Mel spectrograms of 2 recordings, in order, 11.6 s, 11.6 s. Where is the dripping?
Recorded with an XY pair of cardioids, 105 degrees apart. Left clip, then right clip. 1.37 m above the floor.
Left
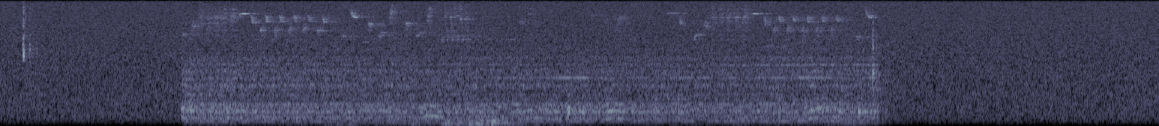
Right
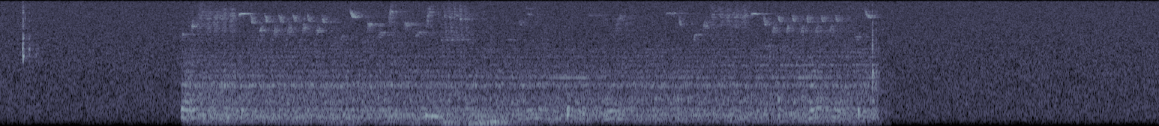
70° right, 10 m.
